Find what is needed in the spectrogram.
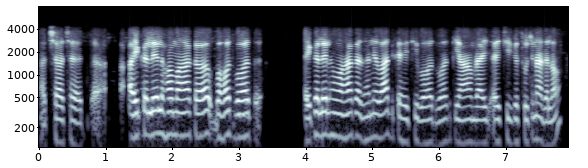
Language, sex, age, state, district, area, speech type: Maithili, male, 18-30, Bihar, Darbhanga, urban, conversation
